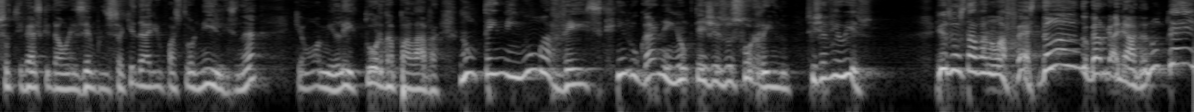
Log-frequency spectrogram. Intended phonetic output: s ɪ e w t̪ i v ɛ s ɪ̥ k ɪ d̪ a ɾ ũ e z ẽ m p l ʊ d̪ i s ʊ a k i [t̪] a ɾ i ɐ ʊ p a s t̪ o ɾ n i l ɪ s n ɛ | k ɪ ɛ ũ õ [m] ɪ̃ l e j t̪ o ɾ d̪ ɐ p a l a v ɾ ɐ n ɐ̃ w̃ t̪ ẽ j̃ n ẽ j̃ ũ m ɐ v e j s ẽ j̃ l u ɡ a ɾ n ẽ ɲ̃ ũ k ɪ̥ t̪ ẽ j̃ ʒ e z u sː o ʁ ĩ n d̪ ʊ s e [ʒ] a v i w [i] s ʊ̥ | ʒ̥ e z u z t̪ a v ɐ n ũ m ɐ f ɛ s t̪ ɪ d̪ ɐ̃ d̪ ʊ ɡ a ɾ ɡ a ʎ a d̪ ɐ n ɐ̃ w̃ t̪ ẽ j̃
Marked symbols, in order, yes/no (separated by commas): no, yes, yes, yes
